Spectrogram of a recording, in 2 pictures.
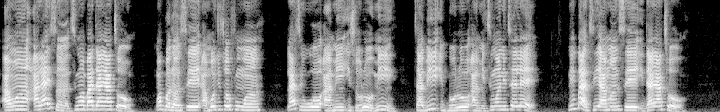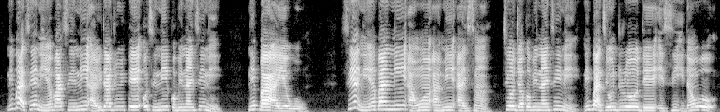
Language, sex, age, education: Yoruba, female, 15-29, primary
